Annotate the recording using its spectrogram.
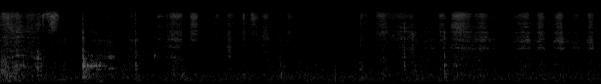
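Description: Faint rustling and scraping of card stock and paper as a card is slid into a pocket of a handmade paper folio, in a run of short, uneven strokes.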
